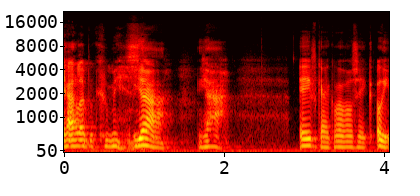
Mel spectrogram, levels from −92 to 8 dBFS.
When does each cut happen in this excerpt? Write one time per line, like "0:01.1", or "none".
none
